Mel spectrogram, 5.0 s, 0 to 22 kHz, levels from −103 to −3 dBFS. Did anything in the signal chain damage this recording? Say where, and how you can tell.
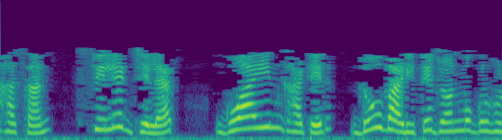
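Yes, at the codec stage, throughout the speech: nothing reaches above 5.3 kHz, and the dull, smeared coding artefacts point to a very low-bitrate MP3. This is likely low-bitrate audio saved at a high bitrate. A plain low-pass filter would leave the lower band clean, and a single high-bitrate encode would keep far more top end.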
